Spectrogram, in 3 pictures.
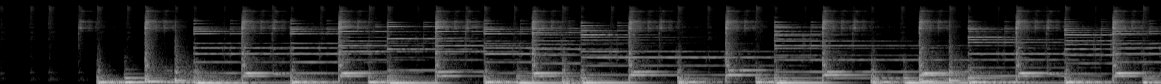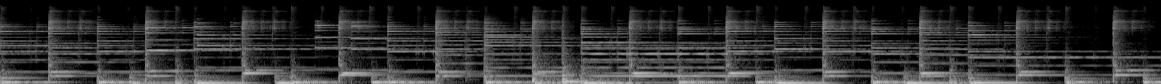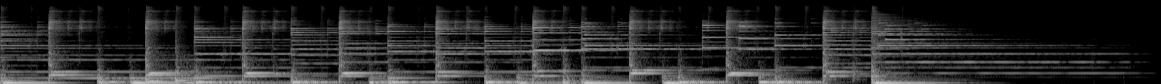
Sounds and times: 0.0s drums 32.9s
1.0s double bass 33.1s
2.0s marimba 34.2s

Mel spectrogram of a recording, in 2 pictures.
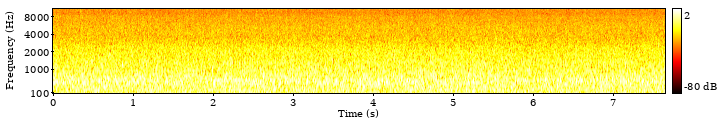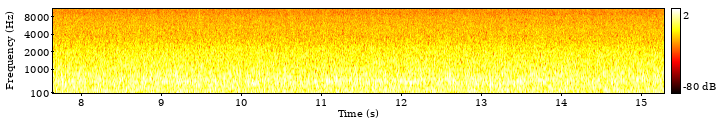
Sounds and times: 0.0s Waterfall stream close 15.2s

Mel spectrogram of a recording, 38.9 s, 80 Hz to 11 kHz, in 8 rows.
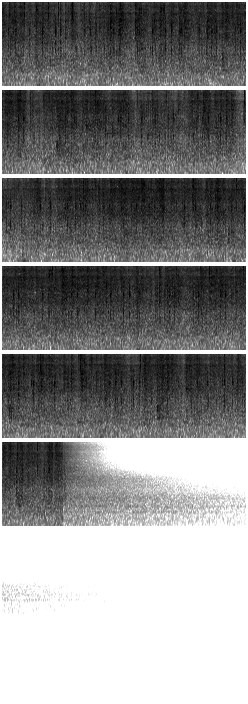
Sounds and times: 0.0s huge typing pool 25.7s

